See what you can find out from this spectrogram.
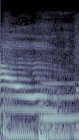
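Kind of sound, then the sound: animal, cat meowing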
